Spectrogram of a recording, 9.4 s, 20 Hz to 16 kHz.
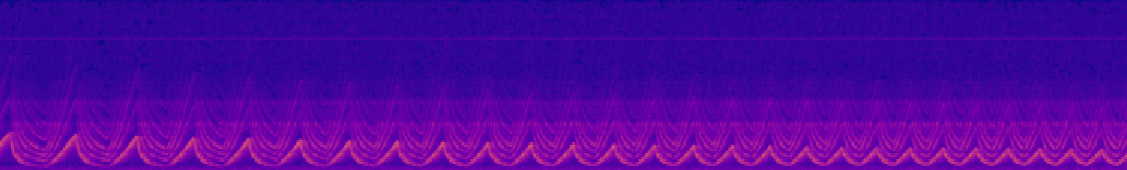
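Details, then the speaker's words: Early-1970s 6A/12860 stall warning tone generator from an Avro Shackleton on a bench test: a warbling tone sweeping up and down about 2.5 times a second, evenly; working normally. "Au dessus d'un certain angle d'attaque vous pourrez entendre le claquement du relais et vous remarquerez aussi que le son est plus fort."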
